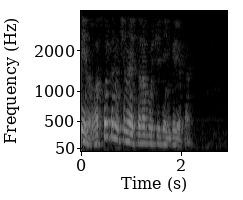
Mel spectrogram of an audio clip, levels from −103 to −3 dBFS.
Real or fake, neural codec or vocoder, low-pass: real; none; 3.6 kHz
